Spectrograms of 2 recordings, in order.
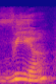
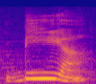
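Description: First: The vowel is short and clipped. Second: The vowel is long and drawn out. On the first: It sounds like the pronoun for 'we'. The speaker calls it wrong. "Si nosotros decimos vía, cortito" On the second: It clearly means beer. The speaker calls it right. "cuando hacemos ese sonido de la I larga"

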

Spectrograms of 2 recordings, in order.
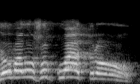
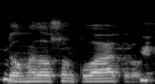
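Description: First: It is said in a lively, animated tone. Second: It is said in a flat, bored tone.

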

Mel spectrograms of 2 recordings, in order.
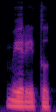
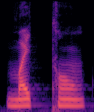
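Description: First: The word is said in its full form. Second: The word is said in a shortened form. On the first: "We don't say that" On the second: "We say maiton"

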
